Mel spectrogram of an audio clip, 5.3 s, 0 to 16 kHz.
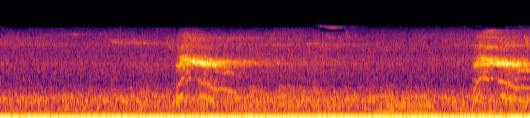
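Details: A common buzzard at Aizkuja, Latvia, on 28 June 2020 around 11:54, at a young bird's first flight, gives two thin, high, downslurred mewing calls about three seconds apart over a low background rumble.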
